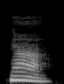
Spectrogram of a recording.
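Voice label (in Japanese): "な", 日本語; 五十音基礎聽解題目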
